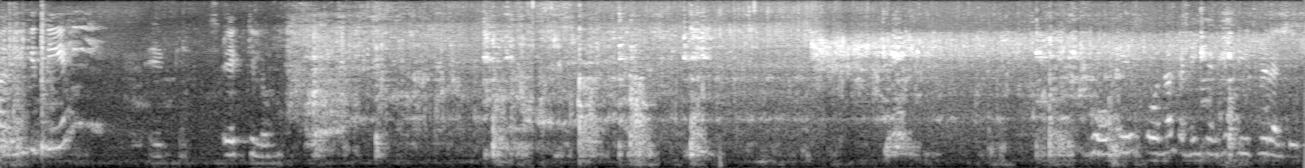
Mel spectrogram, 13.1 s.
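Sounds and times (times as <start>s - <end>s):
chicken sizzling in hot oil: 2.8s - 13.0s
metal spoon scraping pot: 2.9s - 7.2s, 8.1s - 12.8s.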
